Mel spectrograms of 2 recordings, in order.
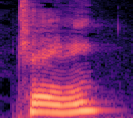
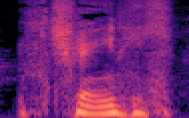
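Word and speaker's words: Chani: How are we pronouncing her name? Cheney. Cheney. Yeah, it's like Dick Cheney.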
